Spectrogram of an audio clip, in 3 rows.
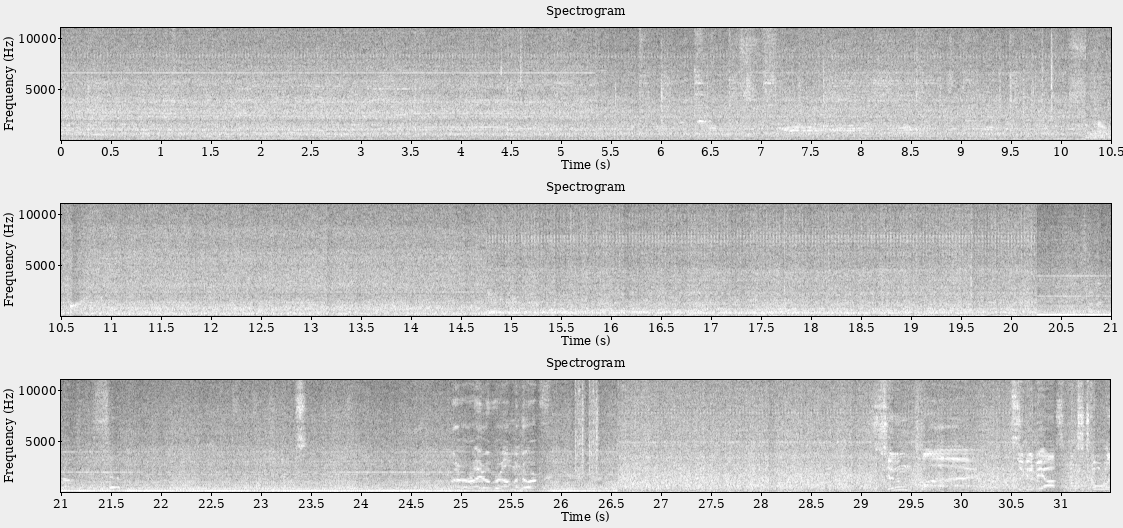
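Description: Steady in-flight noise on the flight deck of a CC-150T Polaris jet tanker: the rush of air and engine hum. The noise changes character abruptly several times, with a steady low hum tone through the later part.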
